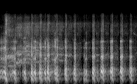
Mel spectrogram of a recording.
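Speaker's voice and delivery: long high real laugh. Real, not acted. Recalling the fancy dress stag night, real laughter. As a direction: crack up at the memory.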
